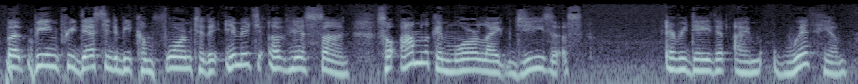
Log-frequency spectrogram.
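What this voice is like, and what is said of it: Strong Texas Southern accent. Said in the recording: “I have the strongest Texas accent, Southern accent.”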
